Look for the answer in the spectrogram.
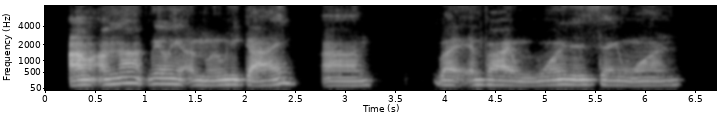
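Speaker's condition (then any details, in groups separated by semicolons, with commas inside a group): Cerebral palsy, spastic quadriplegia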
